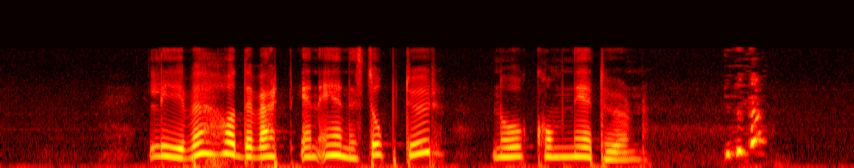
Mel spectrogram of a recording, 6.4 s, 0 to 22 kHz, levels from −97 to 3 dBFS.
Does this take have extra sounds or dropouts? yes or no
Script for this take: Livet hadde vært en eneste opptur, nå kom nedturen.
yes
